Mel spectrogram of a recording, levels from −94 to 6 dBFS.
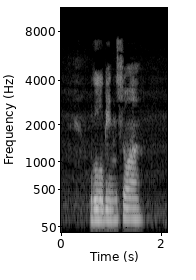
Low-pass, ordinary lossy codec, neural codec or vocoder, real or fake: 7.2 kHz; MP3, 48 kbps; codec, 16 kHz, 8 kbps, FreqCodec, smaller model; fake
